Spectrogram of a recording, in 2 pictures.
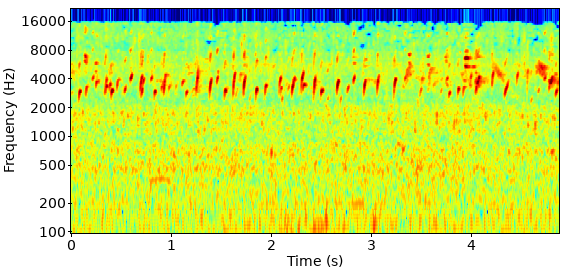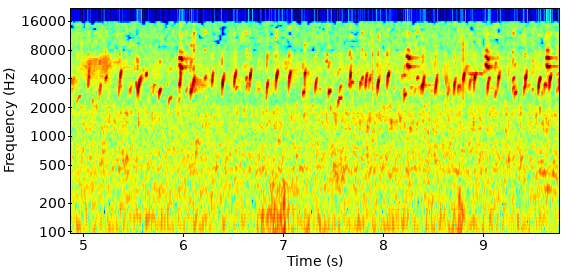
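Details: Song of the European goldfinch, aimed at stimulating singing in goldfinches: unbroken fast twittering of high, clipped chirps and short buzzy notes, evenly paced and dense, soft background hiss.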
